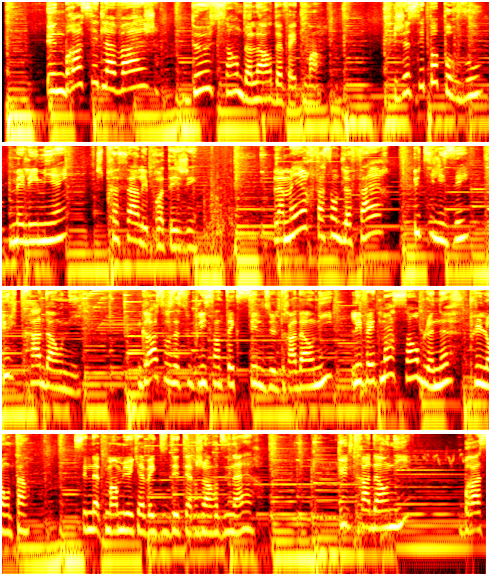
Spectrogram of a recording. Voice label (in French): Démo Pub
